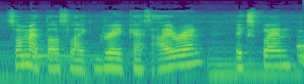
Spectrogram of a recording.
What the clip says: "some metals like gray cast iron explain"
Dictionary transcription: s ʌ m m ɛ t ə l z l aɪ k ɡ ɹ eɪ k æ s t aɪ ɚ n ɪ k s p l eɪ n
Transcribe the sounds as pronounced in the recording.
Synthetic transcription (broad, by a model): s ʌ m m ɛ t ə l s l aɪ k ɡ ɹ eɪ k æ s aɪ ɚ n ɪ k s p l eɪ n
